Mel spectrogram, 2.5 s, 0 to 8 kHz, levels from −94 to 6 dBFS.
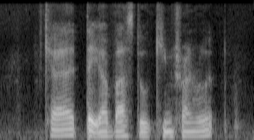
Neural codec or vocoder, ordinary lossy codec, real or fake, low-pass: codec, 16 kHz, 1.1 kbps, Voila-Tokenizer; none; fake; 7.2 kHz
